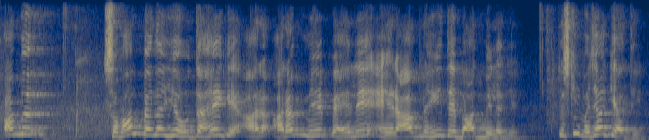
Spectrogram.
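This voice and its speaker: A woman's voice: high voice, expressive, darkish tone, reverberant, dull audio, a little hiss or hum. A woman lecturing as a teacher, explaining step by step with rhetorical questions and mimicking how people talk. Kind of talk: classroom lecture.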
